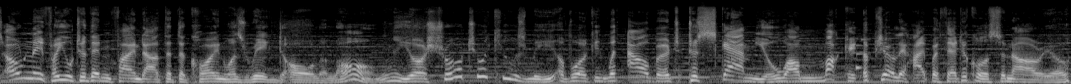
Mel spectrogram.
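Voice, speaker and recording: Casting: wordy middle-aged game character, avuncular and placating, very animated pitch on the higher side. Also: male voice. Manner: wordy, cautious, avuncular lecturing. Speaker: voice actor in a game. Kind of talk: acted video game dialogue.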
